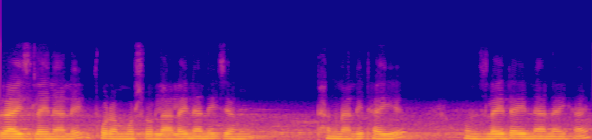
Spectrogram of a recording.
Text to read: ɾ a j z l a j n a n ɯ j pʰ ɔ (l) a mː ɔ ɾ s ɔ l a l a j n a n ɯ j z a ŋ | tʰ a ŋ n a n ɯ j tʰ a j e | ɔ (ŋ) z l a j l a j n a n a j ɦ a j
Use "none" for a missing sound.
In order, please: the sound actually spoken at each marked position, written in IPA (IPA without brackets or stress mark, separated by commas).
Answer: ɾ, n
